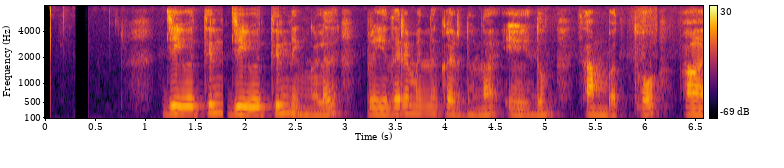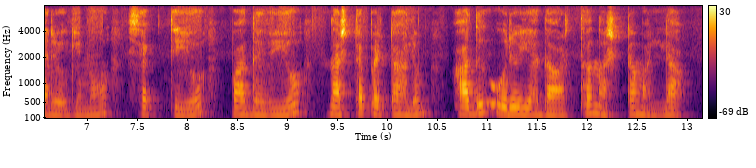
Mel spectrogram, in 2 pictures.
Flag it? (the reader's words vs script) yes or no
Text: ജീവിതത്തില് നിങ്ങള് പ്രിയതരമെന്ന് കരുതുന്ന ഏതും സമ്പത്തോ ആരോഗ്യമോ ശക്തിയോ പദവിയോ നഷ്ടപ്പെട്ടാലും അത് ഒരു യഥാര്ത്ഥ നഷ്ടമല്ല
yes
